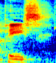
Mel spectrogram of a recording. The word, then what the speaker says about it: Appice: Carmine a piece. – Yeah, which one does say a piece? – It's Carmine.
